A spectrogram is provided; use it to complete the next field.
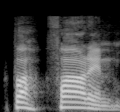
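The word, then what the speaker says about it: fahren: আরেকটা ওয়ার্ড সেটা হচ্ছে ফাহারেন, ফার, ফারেন মানে ভ্রমণ ফারেন, করা, মানে বা ইয়াতে চলা আর কি। ড্রাইভ করা ভাইয়া, ড্রাইভ করা, হ্যাঁ। ড্রাইভ করা, গাড়ি ঘোড়াতে চড়ে আর কি যাওয়া। হ্যাঁ। ফারেন, বা হুম।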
